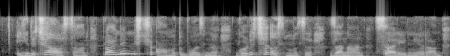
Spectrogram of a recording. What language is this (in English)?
Kashmiri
